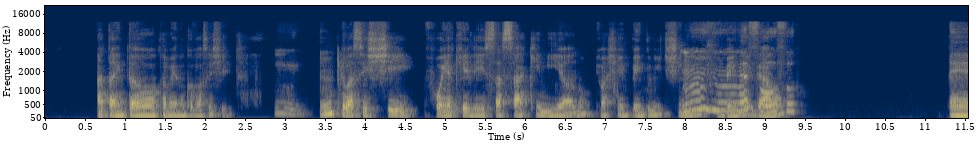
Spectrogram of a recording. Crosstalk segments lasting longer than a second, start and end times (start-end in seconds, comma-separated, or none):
8.0-9.3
